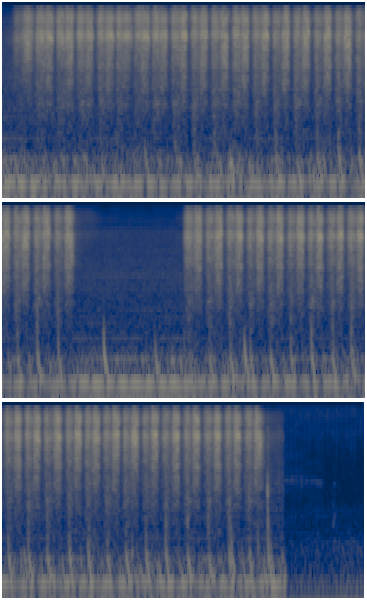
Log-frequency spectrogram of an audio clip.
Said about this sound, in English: Sugar. Sugar. It is sugar in a container.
